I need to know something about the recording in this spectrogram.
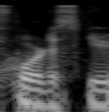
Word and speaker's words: Fortescue: I don't know how to pronounce it. I think it's Fortescue.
